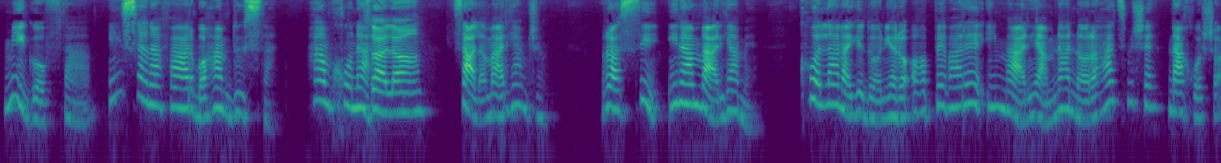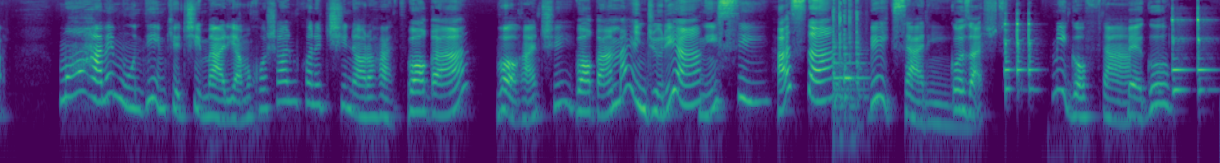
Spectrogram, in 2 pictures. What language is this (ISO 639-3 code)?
fas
